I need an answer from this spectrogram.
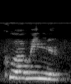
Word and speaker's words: Coamhain: On l'appelle aussi Coawin dans certaines peuplades gaéliques, qui s'écrit Coamhain en référence donc à Samhain.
